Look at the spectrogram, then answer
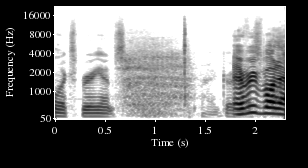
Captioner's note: sighs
